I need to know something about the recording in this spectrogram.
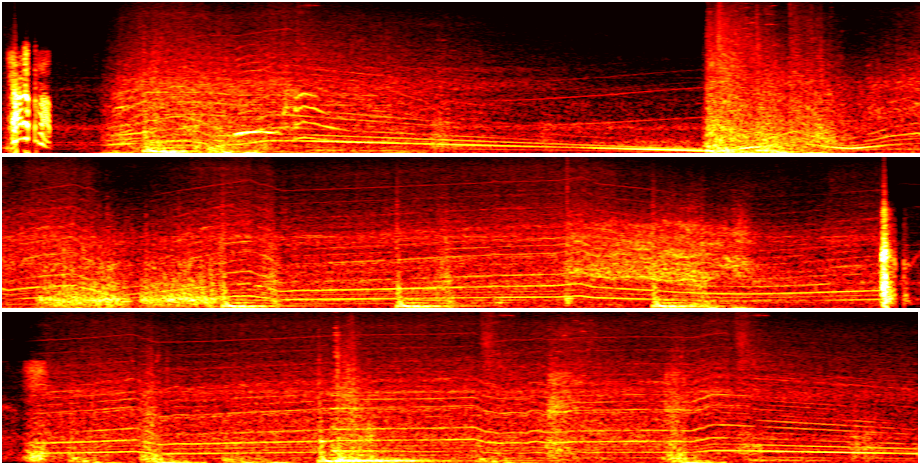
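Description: A sports car engine roars and revs up and down at high speed.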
